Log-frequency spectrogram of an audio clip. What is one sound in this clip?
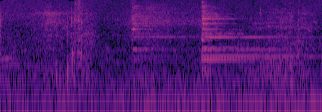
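A hand taps a metal fan grille.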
